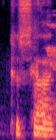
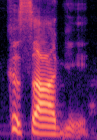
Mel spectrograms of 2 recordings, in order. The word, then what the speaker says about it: Khashoggi: How do you pronounce it? Khashoggi. Khashoggi, K-A-S-H-O-G-G-I. Yes, Khashoggi.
